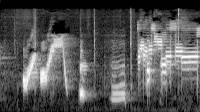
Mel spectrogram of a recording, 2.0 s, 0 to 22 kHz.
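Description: R2-D2-style droid beeps and whistles played through a loudspeaker by a Padawan 360 control board, set off by pressing buttons on an Xbox 360 controller: a quick string of rising and falling chirps and warbles.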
